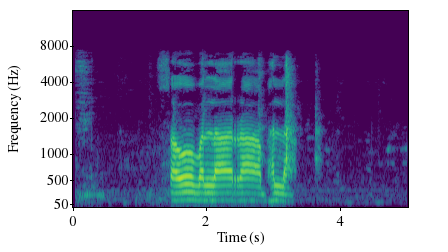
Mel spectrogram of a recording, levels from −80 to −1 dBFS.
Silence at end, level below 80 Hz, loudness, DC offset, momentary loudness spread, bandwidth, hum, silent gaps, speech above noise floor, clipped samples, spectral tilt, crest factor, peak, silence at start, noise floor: 1.3 s; -62 dBFS; -16 LUFS; under 0.1%; 19 LU; 7.6 kHz; none; none; 40 dB; under 0.1%; -4.5 dB/octave; 18 dB; -2 dBFS; 0.1 s; -55 dBFS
